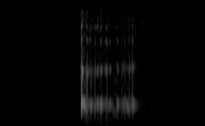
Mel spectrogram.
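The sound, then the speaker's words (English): A single burp, loud and throaty, lasting about half a second and standing alone against near silence, with only faint traces afterward. “Who did that? That was me. That is disgusting. So you never burped before? You never burped before? Well, you don't got to do it all in my ear.”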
